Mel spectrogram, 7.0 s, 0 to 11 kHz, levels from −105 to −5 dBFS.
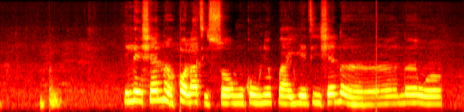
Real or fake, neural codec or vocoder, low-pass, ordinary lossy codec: fake; vocoder, 22.05 kHz, 80 mel bands, WaveNeXt; none; none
